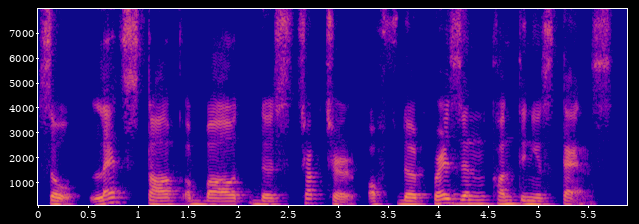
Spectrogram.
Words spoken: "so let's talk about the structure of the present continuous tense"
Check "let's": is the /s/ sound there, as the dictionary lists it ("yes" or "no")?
yes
